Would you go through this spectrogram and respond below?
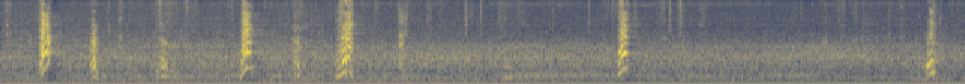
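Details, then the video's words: Black toy poodle puppies at play, giving short sharp yips and little barks scattered across the clip, some in quick pairs, with quiet pauses between and a faint low hum underneath. "Lekande dvärg-toypudelvalpar. Playing poodle puppies."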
